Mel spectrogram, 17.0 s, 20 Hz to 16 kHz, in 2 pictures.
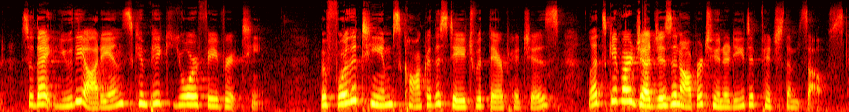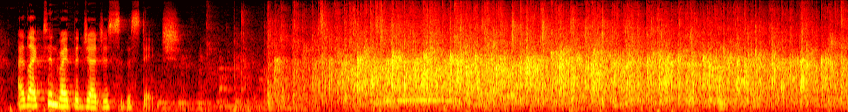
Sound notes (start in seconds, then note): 10.8 applause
